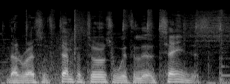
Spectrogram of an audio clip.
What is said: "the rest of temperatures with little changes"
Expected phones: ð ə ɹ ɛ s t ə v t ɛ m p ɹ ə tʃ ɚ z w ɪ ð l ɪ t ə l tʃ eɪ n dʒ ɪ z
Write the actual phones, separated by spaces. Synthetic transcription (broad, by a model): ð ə ɹ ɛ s ə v t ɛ m p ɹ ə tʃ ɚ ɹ w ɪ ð l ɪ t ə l tʃ eɪ n dʒ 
